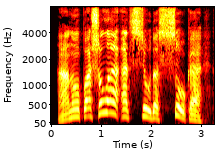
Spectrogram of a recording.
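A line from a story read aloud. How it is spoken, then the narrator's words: Yelling. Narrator (Russian): заорала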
